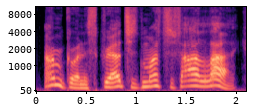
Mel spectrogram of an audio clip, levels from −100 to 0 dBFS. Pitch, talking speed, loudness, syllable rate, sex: 185 Hz, 255 wpm, -18 LUFS, 4.7 syllables/s, male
